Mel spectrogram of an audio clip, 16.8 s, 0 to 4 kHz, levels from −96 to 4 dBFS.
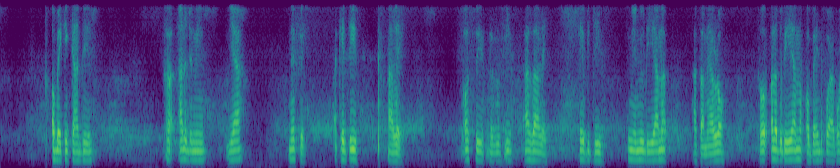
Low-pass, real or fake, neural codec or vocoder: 3.6 kHz; fake; codec, 16 kHz, 1.1 kbps, Voila-Tokenizer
